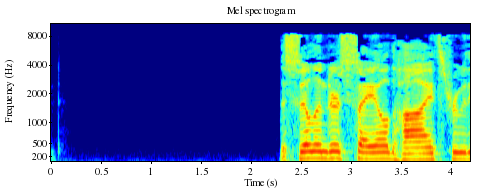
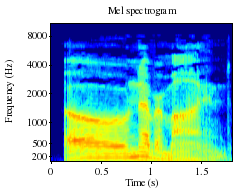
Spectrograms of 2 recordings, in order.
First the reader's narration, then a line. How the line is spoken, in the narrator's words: Malcolm said calmly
